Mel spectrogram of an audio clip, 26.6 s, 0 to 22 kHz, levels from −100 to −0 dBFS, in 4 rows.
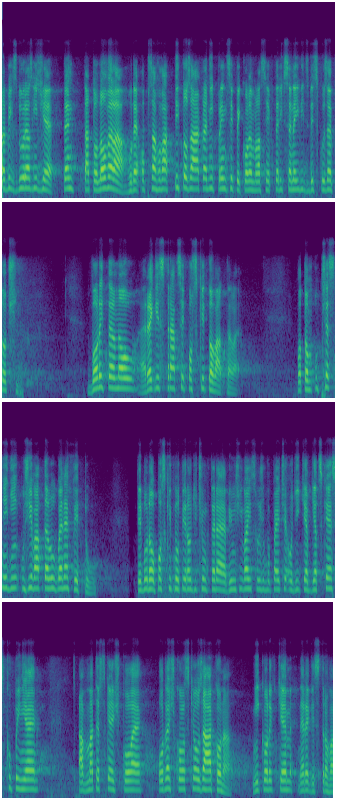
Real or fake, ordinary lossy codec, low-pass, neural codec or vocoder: fake; Opus, 32 kbps; 7.2 kHz; codec, 16 kHz, 2 kbps, FunCodec, trained on LibriTTS, 25 frames a second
